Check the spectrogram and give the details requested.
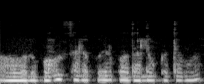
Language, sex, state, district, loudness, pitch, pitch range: Bhojpuri, female, Bihar, East Champaran, -14 LUFS, 190 Hz, 185-200 Hz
